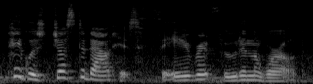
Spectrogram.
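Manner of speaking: ordinary talk, nothing marked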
